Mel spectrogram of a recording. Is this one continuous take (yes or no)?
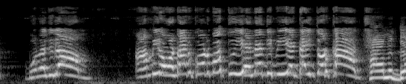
yes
